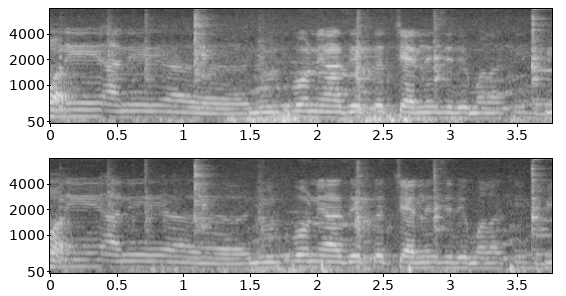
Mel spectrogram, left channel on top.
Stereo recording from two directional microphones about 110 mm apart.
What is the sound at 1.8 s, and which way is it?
Speech, 20° right (ahead or behind).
